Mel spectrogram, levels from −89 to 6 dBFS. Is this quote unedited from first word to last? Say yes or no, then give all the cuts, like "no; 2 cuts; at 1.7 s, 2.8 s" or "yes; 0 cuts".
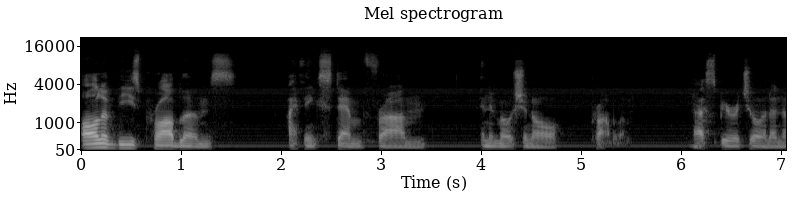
yes; 0 cuts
